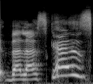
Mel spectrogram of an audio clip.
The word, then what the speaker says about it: Velasquez: ado we are so excited to welcome lizzie velazquez today thanks for having me and thanks for pronouncing my last name exactly right oh i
